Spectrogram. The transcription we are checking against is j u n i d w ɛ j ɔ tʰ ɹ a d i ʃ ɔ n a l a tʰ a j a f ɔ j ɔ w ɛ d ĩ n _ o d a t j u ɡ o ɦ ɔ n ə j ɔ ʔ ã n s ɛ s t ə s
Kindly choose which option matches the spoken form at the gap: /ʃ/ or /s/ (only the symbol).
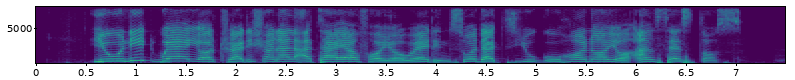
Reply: s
